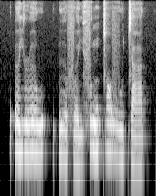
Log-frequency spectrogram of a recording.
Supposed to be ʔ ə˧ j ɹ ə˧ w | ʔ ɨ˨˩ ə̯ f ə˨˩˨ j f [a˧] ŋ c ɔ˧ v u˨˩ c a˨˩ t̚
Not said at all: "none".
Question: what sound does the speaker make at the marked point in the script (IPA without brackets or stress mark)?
ə˧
